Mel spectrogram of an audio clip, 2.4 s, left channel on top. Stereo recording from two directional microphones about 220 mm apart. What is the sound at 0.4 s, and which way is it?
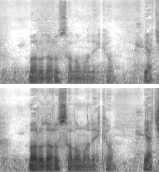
Speech, 40° right (ahead or behind).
